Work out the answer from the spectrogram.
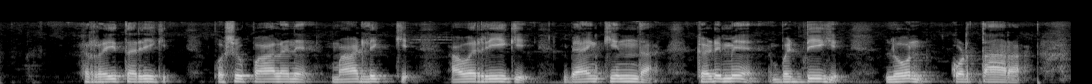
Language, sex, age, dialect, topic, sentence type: Kannada, male, 18-24, Northeastern, agriculture, statement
